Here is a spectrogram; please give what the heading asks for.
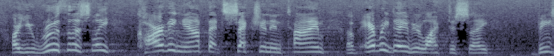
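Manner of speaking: fervent preacher's push; preaching at full force. Acted. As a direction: press every question home from the pulpit. Preaching the call to action.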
